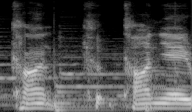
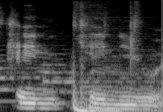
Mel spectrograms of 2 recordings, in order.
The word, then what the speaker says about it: Keanu: Yeah, Kanye Reeves. His name is Keanu.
